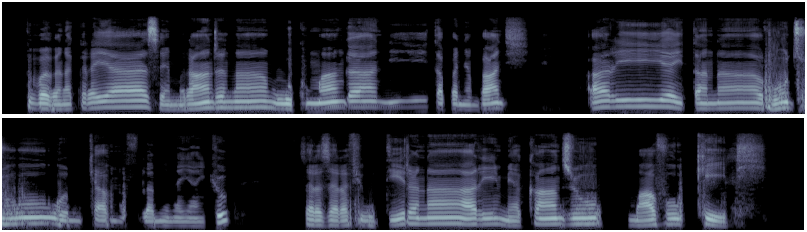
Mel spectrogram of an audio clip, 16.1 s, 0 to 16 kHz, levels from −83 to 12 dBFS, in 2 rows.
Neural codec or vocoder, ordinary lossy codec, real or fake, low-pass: none; MP3, 96 kbps; real; 9.9 kHz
